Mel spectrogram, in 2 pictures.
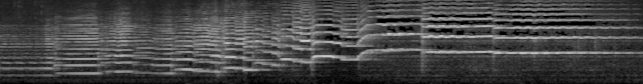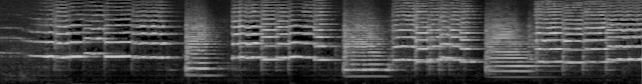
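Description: Solo violin played with the bow: a low held note, then a stepwise climb that slides up into a long high note, held and fading about ten seconds in. A new phrase follows, with short low notes sounded between higher ones near the end.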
